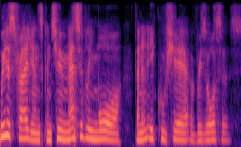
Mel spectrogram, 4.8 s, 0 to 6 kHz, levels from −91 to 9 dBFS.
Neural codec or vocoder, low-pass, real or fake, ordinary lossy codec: none; 5.4 kHz; real; AAC, 24 kbps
